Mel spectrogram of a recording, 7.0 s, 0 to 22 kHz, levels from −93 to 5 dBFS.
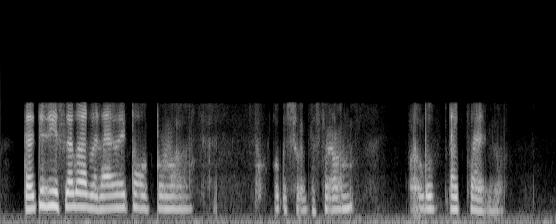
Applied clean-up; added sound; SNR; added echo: neural diffusion model UNIVERSE++.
